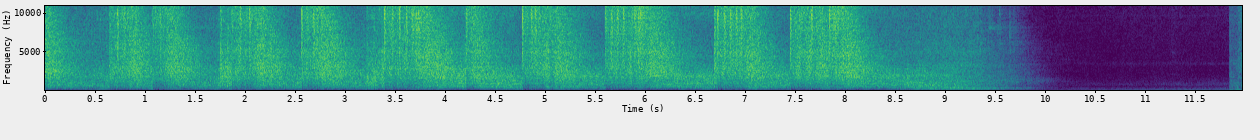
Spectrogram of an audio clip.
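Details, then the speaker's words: 1991 Honda CR250 frame with 1995 CR250 two-stroke engine, three mechanics failed to fix: sharp crackling revs after choke start, then sudden stall; cause unknown, owner suspects losing spark or fuel starvation. "all right she fired up but then died I don't know why I died right there but sound pretty good"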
